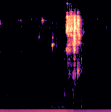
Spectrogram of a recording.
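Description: A short slurp of thin, runny custard sipped off a spoon, about one and a half seconds in, over a steady low hum.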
